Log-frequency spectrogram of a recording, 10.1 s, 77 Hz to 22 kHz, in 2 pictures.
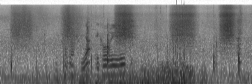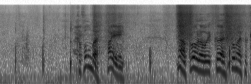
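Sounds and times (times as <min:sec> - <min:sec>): wind rumbling on microphone: 0:00.0 - 0:10.0
footsteps on muddy path: 0:04.2 - 0:10.0.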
